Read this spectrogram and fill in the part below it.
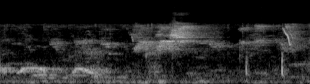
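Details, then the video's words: Birds at home in the morning: lower warbling notes open, then a bright buzzy twittering burst, followed by two short sharp chirps near the end. "beautiful sound of birds in my home"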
